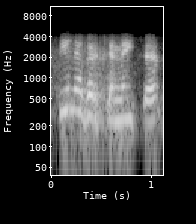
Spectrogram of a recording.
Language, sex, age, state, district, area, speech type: Tamil, female, 18-30, Tamil Nadu, Chennai, urban, conversation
